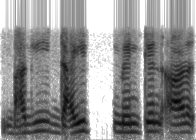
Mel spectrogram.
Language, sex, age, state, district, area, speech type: Santali, male, 18-30, West Bengal, Birbhum, rural, conversation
